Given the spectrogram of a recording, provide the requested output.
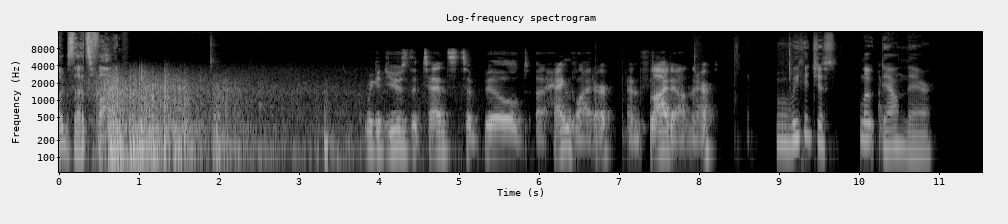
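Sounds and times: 
speech: 0.0 - 1.2, 3.8 - 8.3, 9.0 - 11.0
crackle: 0.0 - 5.8
thunder from lightning striking a giant building: 0.0 - 6.6.

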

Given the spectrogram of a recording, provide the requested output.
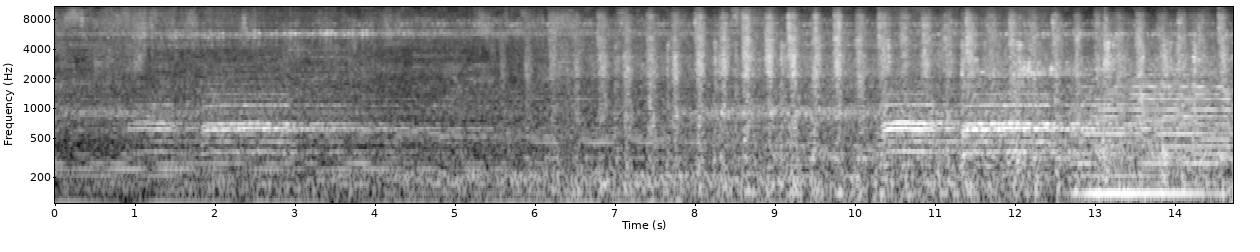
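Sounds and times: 
train rumbling past with wheels clacking on rails: 0.1 - 14.7
sustained train horn tone: 0.9 - 5.5, 10.3 - 14.7.

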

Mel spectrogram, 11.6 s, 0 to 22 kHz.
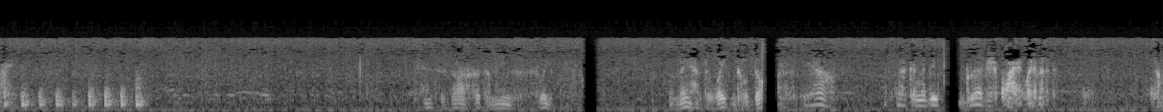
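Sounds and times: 
soft knocking on a bolted door: 0.0 - 1.6
speech: 4.5 - 5.8, 6.7 - 10.6.

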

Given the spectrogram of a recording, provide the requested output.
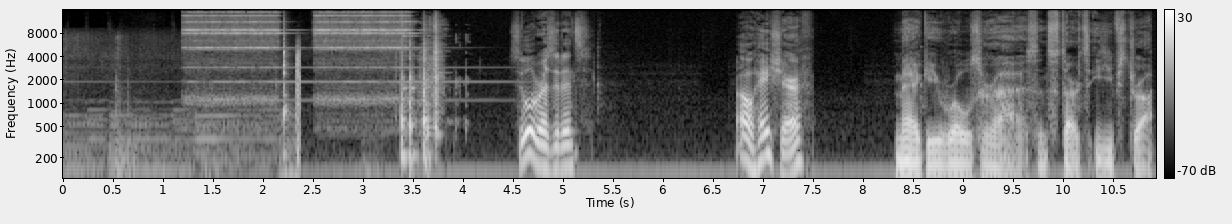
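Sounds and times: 
telephone bell ringing with a harsh metallic trill: 1.2 - 4.6
speech: 4.5 - 5.4, 6.7 - 7.5, 8.3 - 10.9.

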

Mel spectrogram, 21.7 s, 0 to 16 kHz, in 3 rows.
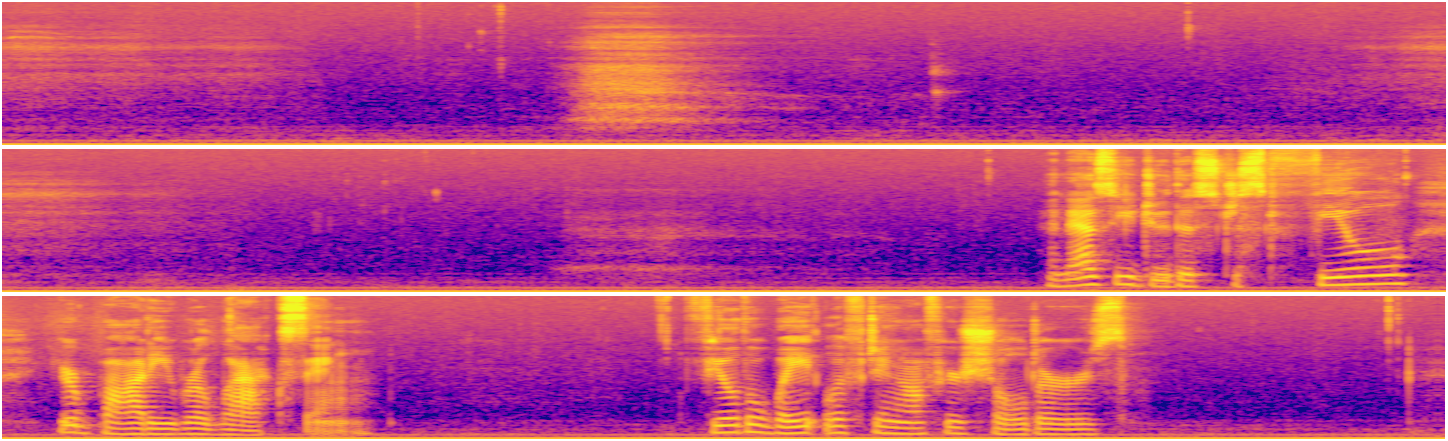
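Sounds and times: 
deep breaths in through the nose and out through the mouth: 0.0 - 1.8, 2.8 - 4.8, 6.4 - 8.7, 9.9 - 11.9, 14.3 - 14.8
low steady hum: 0.0 - 21.6
speech: 12.5 - 16.4, 18.0 - 20.2.

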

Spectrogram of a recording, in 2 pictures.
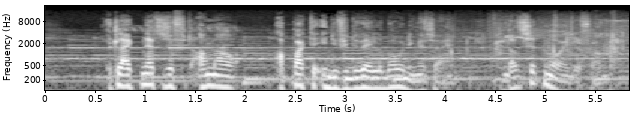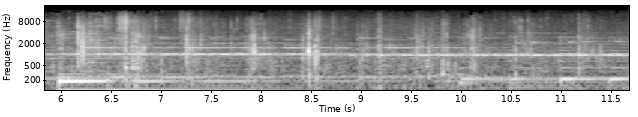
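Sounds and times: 
speech: 0.6 - 6.3
footsteps walking on a footpath: 4.0 - 11.6.

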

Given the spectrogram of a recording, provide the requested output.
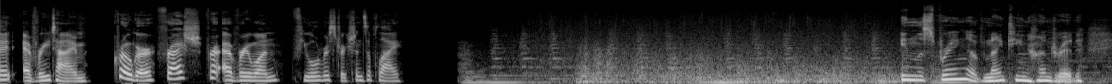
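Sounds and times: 
speech: 0.0 - 4.9, 9.0 - 11.1
steady hissing rain: 5.0 - 11.1
deep rumbling thunder: 5.4 - 10.2.

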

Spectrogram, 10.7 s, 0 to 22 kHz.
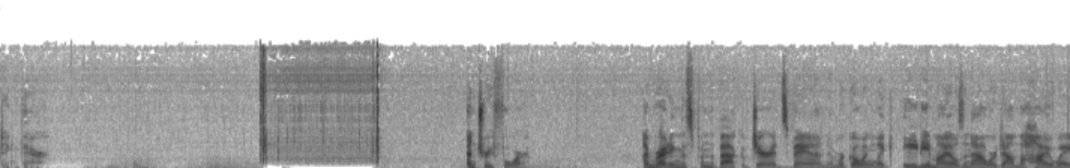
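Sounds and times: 
steady rain: 0.0 - 10.7
deep rolling thunder: 0.8 - 2.6, 3.8 - 7.1
sharp clicks: 2.6 - 3.9
speech: 4.7 - 5.4, 6.4 - 10.7.

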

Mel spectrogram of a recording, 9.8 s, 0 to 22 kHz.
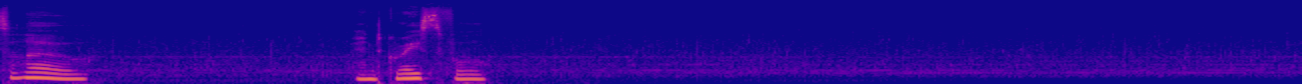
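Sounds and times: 
speech: 0.0 - 0.8, 2.6 - 3.7
flowing river water: 0.0 - 9.7.

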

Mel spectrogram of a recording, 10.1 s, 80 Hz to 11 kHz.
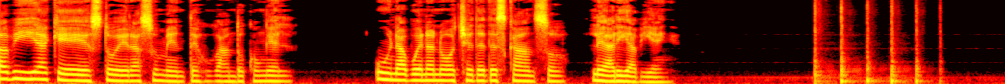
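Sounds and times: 
speech: 0.0 - 3.0, 3.8 - 6.8
knocking on a wooden door: 8.1 - 9.5.

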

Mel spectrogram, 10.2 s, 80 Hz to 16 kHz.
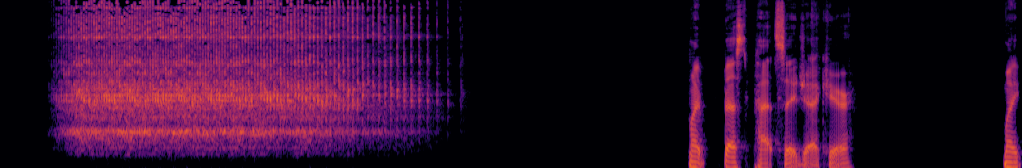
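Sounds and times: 
prize wheel spinning: 0.5 - 4.8
speech: 6.9 - 8.6, 10.0 - 10.2.

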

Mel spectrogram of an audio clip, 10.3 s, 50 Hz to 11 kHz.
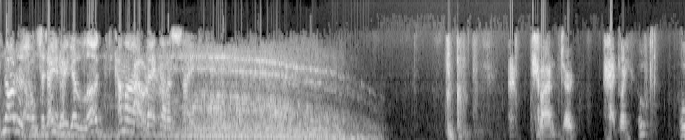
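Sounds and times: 
speech: 0.0 - 3.8, 8.0 - 10.2
car engine roaring: 0.4 - 5.8.

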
